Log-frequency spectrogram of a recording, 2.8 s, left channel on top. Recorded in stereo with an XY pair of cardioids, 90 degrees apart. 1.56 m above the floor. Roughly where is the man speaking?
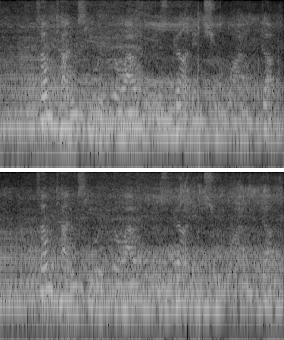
Ahead left.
